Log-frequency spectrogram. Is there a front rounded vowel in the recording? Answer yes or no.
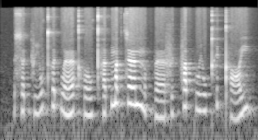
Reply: yes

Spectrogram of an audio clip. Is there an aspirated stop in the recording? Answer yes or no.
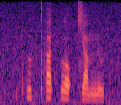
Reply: yes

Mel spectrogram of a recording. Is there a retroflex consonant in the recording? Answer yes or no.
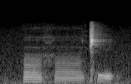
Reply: no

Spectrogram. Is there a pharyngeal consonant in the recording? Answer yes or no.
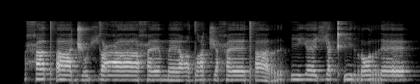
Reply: yes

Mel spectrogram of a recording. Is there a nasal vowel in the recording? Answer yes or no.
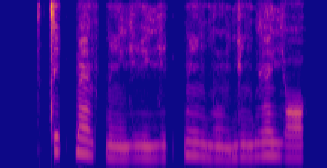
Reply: yes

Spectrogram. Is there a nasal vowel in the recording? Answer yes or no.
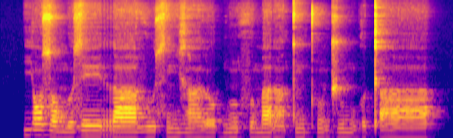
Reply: yes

